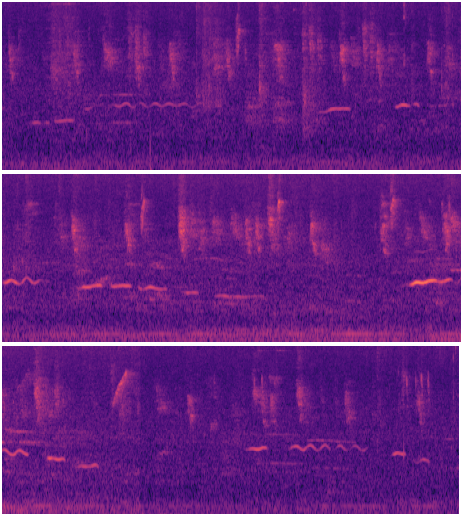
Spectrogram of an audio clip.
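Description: Many birds chirping and calling, with short warbling trills repeated throughout, over a steady low hum.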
